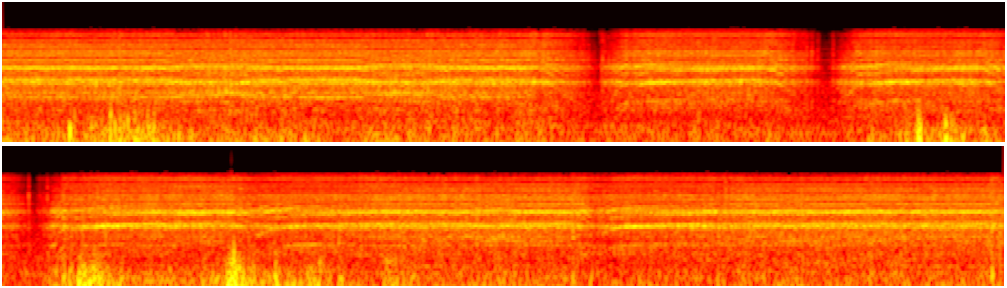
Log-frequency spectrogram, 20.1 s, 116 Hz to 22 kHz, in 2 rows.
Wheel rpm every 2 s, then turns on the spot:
160, 160, 130, 110, 100, 110, 150, 160, 150, 160.
none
